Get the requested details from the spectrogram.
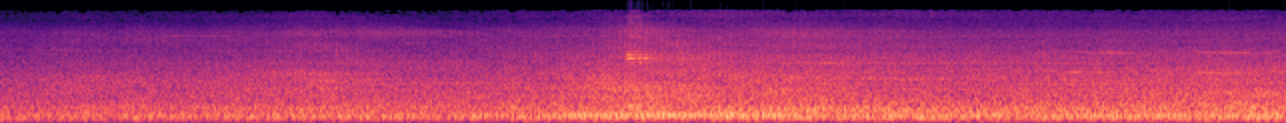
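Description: Motorbike engines hum steadily along a busy street.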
